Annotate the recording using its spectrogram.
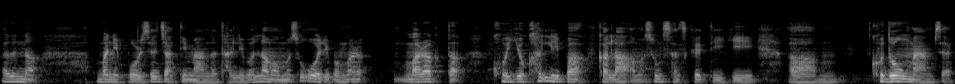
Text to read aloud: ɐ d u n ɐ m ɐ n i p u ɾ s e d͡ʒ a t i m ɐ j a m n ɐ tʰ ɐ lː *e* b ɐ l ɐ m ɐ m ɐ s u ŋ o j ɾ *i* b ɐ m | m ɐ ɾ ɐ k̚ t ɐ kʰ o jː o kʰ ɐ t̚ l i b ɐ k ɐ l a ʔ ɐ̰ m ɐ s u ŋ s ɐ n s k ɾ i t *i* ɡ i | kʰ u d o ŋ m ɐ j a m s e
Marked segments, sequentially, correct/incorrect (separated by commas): incorrect, correct, correct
